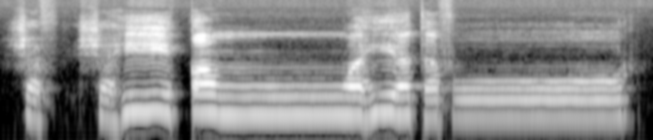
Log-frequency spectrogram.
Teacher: So it's not just shafiqaw. You don't just get rid of the nun and make it into a waw, but you apply ghunna as well.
